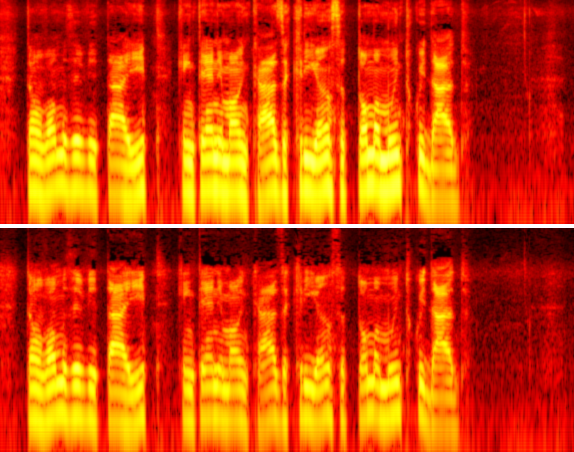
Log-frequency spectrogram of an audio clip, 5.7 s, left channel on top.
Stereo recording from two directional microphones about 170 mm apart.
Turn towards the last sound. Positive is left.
turn(degrees=20)  # may be behind; listen again after turning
